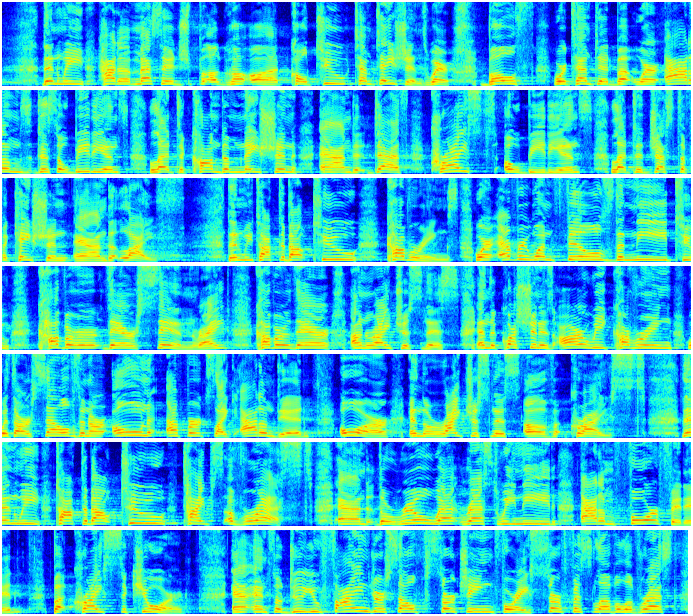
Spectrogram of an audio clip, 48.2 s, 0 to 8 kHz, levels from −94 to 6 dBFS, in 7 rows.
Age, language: 40-59, English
